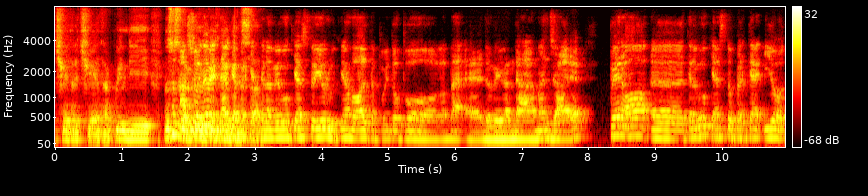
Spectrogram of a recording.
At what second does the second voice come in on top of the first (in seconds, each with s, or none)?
1.9 s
